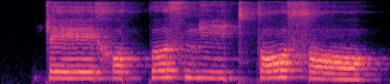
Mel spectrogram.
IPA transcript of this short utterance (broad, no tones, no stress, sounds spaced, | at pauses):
ʈ eː x ɔ t t̪ ɤ s ɲ iː c t ɔ s ɔ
